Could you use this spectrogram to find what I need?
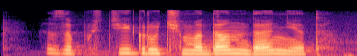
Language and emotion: Russian, neutral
